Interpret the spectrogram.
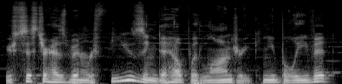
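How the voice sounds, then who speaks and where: A man's voice: on the low side, brisk, darkish tone, faint music behind, natural voice. A man voicing a deluded, self-pitying mother who dotes and snaps, reading visual novel dialogue aloud. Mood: doting, self-pitying.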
